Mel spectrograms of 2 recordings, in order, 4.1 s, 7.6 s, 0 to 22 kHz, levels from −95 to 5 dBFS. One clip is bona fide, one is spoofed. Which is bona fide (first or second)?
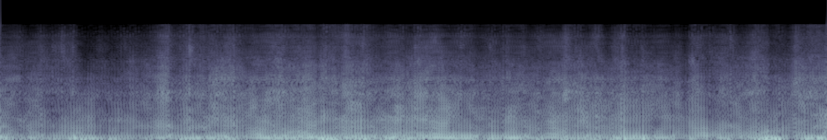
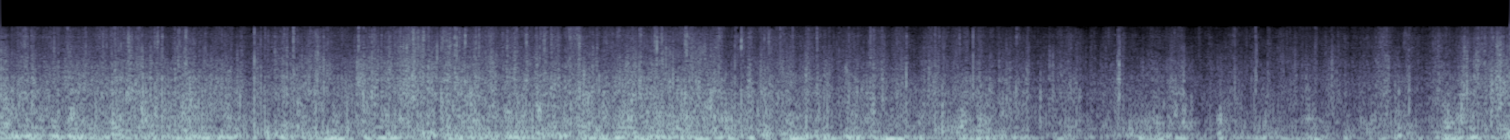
second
